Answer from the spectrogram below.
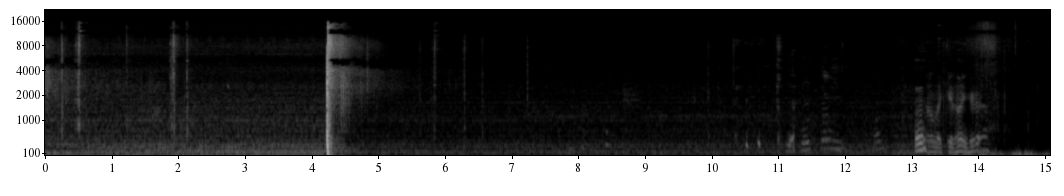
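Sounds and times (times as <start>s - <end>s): rifle shot: 0.0s - 0.8s, 4.2s - 5.2s.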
